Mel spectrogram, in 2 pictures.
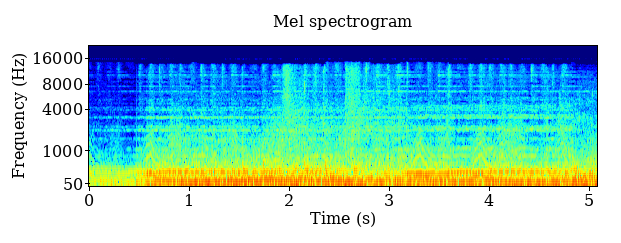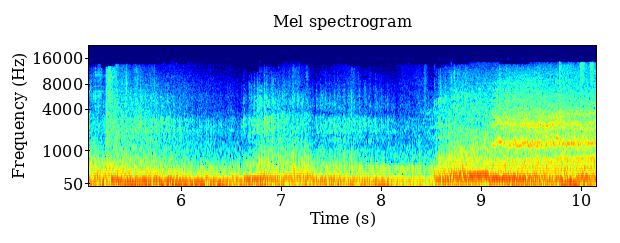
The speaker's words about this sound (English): The car makes a U-turn in the street and follows him.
